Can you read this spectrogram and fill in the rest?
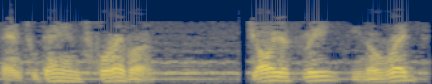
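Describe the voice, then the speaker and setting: An actor playing a proud, sinister old European count in old-time radio drama, speaking with deliberate, courtly menace. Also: male voice, mid-range voice, lively intonation. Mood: ominous, proud. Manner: deliberate, ominous storytelling. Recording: muffled vintage radio recording with music.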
